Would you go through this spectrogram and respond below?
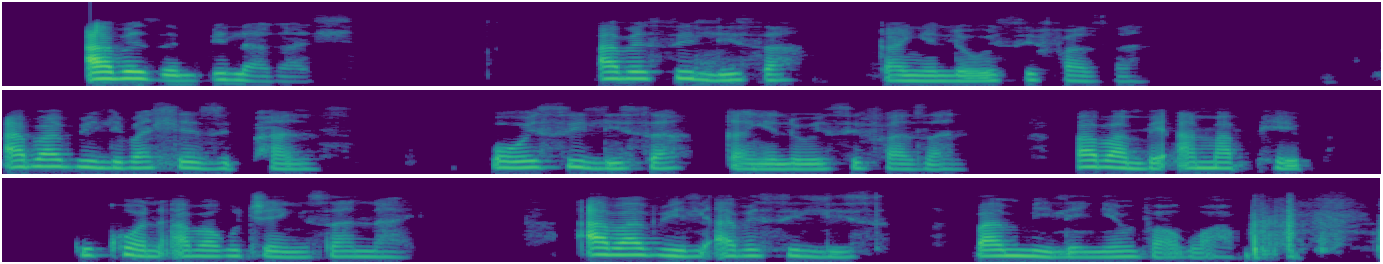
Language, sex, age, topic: North Ndebele, female, 25-35, health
